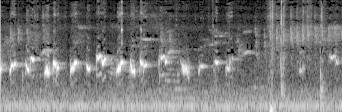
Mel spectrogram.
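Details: Sooty-headed bulbul male in breeding condition singing rapid, forceful rolling phrases to lure rivals into fighting; loud fluty gurgles pour out quickly, then fade into softer scattered notes with a brief clatter near the end.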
